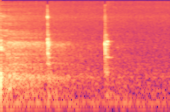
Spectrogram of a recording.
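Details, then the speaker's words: Old grandfather clock during setup, pendulum has stopped a few times when not level: ticks at uneven spacing, one gap noticeably shorter than the next, so the clock is out of beat and needs levelling or beat adjustment. "so if it's tick tock tick tock tick tock then that's out of beat and it sounds like mine might be a little bit out of"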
